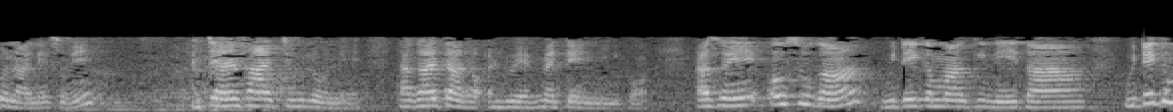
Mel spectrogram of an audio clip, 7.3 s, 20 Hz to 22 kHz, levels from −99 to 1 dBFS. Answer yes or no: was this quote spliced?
no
